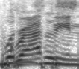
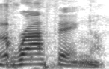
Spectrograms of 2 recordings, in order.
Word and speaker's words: graphene: silk suppes ill after eating carbon nanotubes and graphene and graphic I did not realize that they had been doing this for a while I don't know what buddy to graphene is it is a it's it's a lot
